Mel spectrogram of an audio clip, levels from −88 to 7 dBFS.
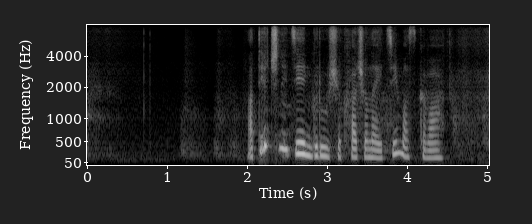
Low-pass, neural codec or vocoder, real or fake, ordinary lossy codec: none; codec, 16 kHz, 0.9 kbps, LongCat-Audio-Codec; fake; none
